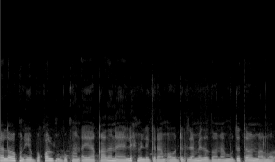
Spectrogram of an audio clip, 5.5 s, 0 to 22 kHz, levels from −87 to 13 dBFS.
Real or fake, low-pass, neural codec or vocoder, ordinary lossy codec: real; 14.4 kHz; none; none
